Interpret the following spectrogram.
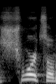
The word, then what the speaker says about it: Schwartzel: And there is another question right below about Charles is how he pronounces it, Schwartzel, which is hard to say, laying the blueprint.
